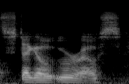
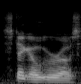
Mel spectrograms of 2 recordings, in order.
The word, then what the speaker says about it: Stegouros: Because it's Stegouros. So, yeah, it's like, how do you combine that O and U? Anyway, Stegouros is sort of the Latin version.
